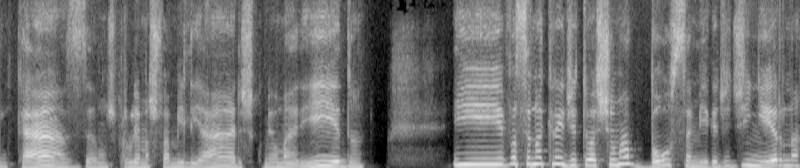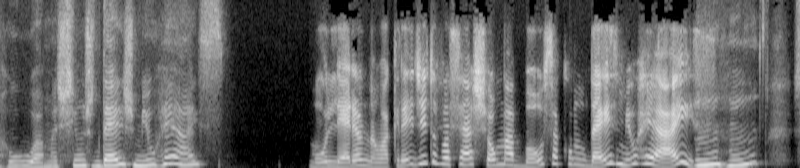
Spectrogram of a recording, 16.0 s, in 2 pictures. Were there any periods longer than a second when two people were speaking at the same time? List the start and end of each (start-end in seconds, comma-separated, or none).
none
